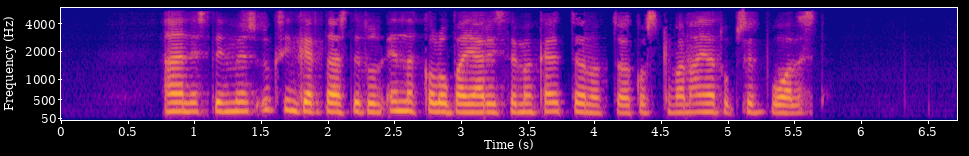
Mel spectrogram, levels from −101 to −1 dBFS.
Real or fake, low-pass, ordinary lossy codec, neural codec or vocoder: fake; 5.4 kHz; AAC, 24 kbps; codec, 16 kHz, 0.7 kbps, FocalCodec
